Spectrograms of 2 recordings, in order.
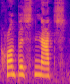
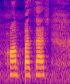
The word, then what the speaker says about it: Krampusnacht: It actually came from Germany, or one of them is the one depiction, and it's called Krampusnacht. How do you say that? Krampusnacht.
